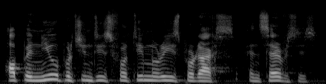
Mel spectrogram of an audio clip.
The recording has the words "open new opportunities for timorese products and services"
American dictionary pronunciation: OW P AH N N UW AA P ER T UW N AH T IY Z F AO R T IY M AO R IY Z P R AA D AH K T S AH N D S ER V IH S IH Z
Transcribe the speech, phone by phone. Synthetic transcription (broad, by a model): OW P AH N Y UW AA P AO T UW N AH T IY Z F AO R T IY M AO R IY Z P R AA D AH K T S AH N D S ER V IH S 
